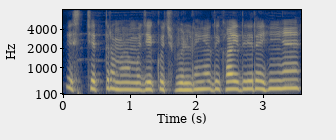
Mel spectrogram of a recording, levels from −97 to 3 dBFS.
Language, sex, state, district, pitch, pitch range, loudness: Hindi, female, Chhattisgarh, Sukma, 260 Hz, 250-275 Hz, -23 LUFS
